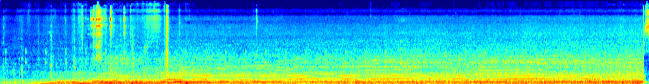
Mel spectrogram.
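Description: Engine of a Nissan Rogue with a CVT transmission, a steady low rumbling drone heard from inside the car while it is driven, loud and continuous with no talk.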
